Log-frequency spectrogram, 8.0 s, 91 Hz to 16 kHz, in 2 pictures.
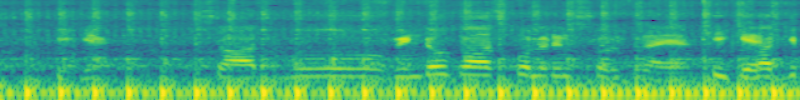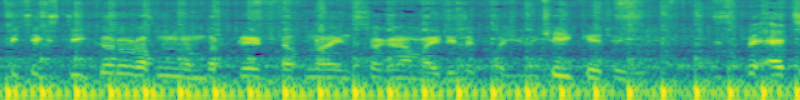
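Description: Toyota Corolla E140 engine idling steadily through an aftermarket HKS exhaust, a deep low drone with an even pulse several times a second, with voices talking over it.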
